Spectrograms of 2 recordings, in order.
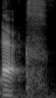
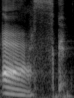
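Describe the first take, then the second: First: The word ends with a 'ks' sound. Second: The word ends with an 'sk' sound. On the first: "We say ax" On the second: "We don't say ask"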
